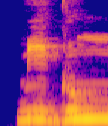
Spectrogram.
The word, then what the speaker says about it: 미국: J ketemu N itu kan bacanya eng. Makanya kalau kita pelan-pelan miguk New Yorgeso gitu ya. Miguk New Yorgeso. G-nya ke sebelah. Geso. New Yorgeso. Kalau mau baca cepat Migung New Yorgeso. Migung jadinya. G ketemu N itu eng jadinya.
